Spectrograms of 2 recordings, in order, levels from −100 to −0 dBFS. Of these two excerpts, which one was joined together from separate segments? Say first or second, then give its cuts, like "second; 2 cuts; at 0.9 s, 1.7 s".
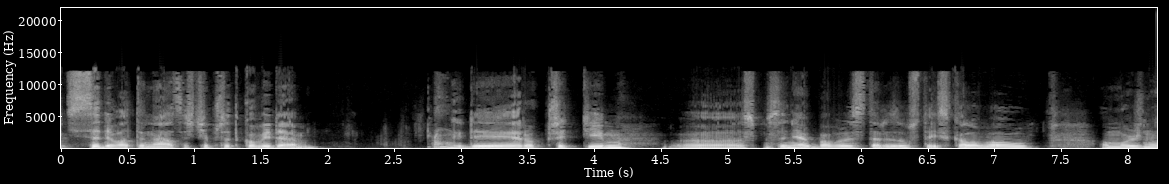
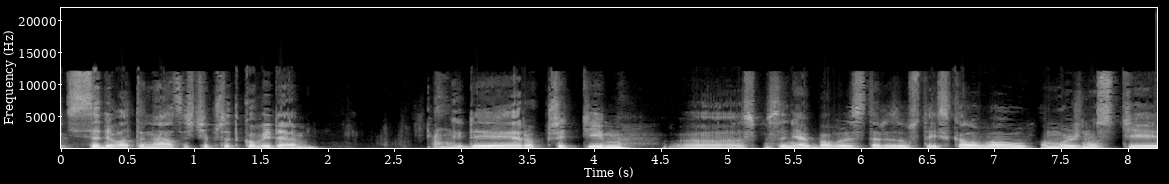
second; 1 cut; at 7.3 s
